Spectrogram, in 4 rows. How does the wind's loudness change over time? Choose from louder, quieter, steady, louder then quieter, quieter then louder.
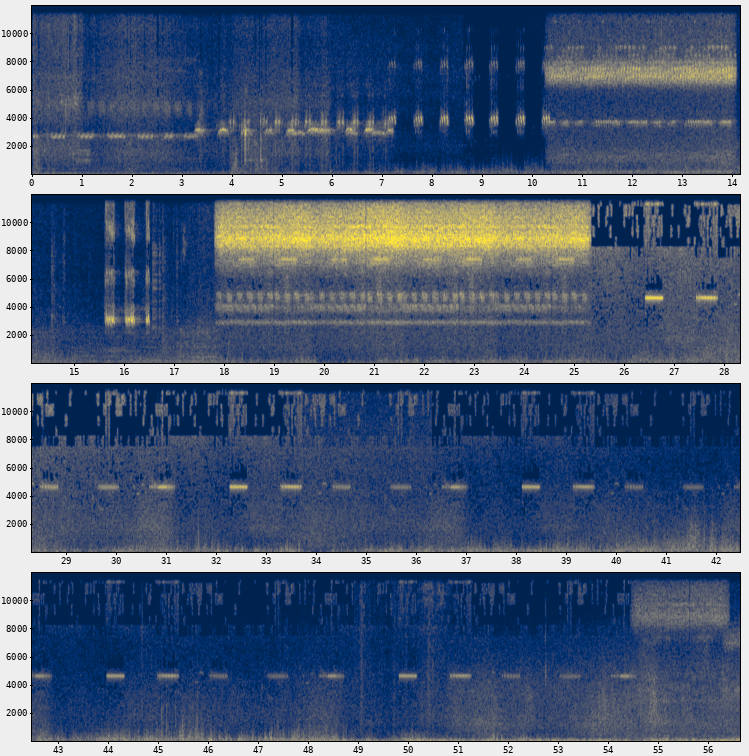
louder.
